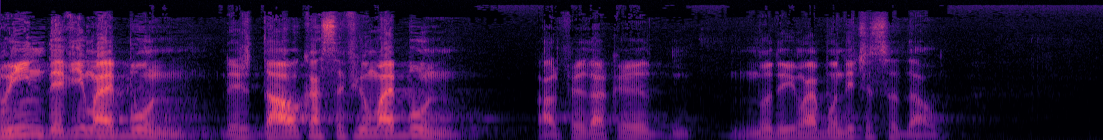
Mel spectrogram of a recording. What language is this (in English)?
Romanian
